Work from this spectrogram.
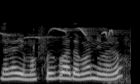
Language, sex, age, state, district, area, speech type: Assamese, female, 18-30, Assam, Tinsukia, urban, spontaneous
